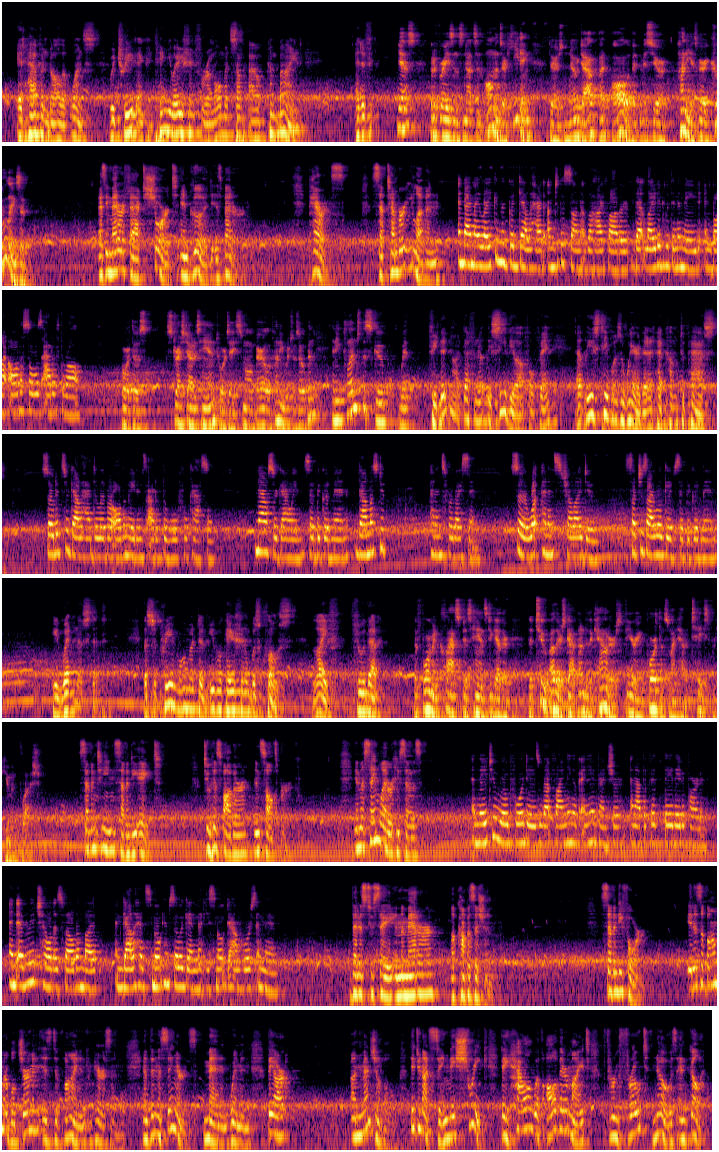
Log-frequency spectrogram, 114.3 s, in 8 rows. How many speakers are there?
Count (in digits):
4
